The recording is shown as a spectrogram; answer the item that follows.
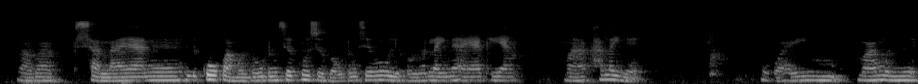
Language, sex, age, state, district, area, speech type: Bodo, female, 45-60, Assam, Kokrajhar, rural, spontaneous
